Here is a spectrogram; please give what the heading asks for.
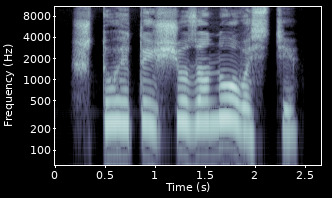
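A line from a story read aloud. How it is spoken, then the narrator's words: Indignant hiss. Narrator (Russian): Возмущенно зашипела я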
